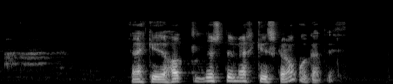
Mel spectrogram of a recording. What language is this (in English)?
Icelandic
